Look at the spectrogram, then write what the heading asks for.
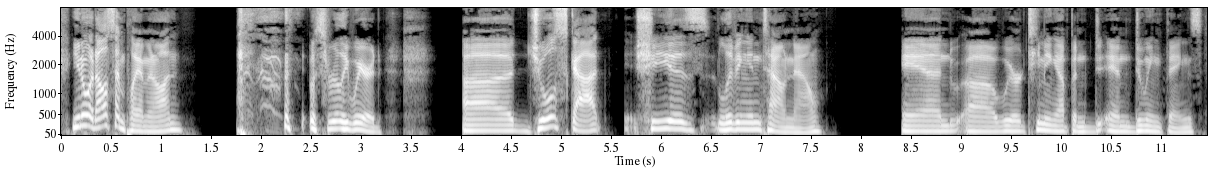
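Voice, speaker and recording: A man's voice: medium pitch, animated, a little slow, pauses often, no echo, studio quality. A man co-hosting a podcast, talking casually and rambling, with frequent restarts and easy laughter. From Minneapolis area, USA. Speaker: podcast co-host.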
